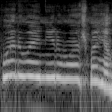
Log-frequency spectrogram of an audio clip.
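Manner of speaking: put-on high-pitched thirteen-year-old voice. Recalling their younger self, the speaker uses a high-pitched thirteen-year-old voice. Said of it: "in my high pitched, like, thirteen year old voice".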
